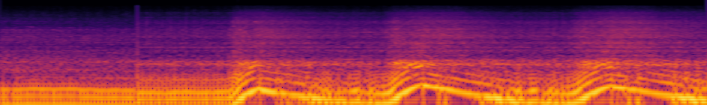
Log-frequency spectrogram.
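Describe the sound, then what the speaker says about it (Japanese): A Suzuki Katana motorcycle engine starts at close range and idles loud, then rises through three rhythmic revs, each climbing and falling back. "じゃあエンジンをかけてみますね。"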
